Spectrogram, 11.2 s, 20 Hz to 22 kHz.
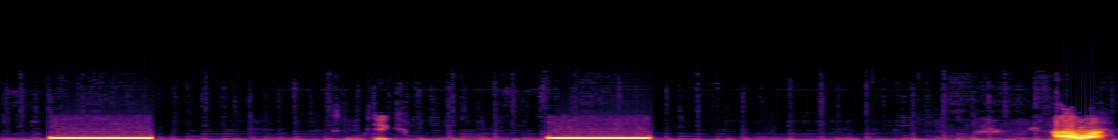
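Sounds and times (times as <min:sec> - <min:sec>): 
telephone tone while a call is placed: 0:00.5 - 0:01.5, 0:05.5 - 0:06.5
speech: 0:03.7 - 0:04.4, 0:10.6 - 0:11.1.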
